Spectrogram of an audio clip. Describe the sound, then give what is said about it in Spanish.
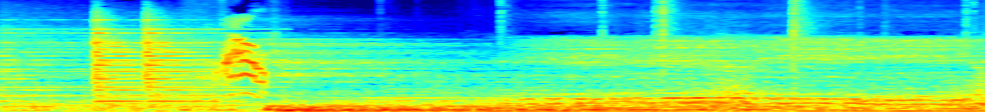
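A single short cat meow rises and falls in pitch, followed by a steady, rumbling background noise with a few faint clicks and knocks. No one speaks. “Pon al menino cerca de la alacena para que espante a los ratones.”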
